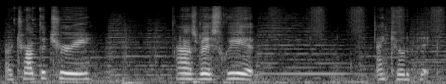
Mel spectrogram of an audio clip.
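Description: A woman casually commenting on her own gameplay, mostly muttering and grumbling to herself, sometimes breaking into loud shouts. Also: a little high, level tone, normal speed. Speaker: gaming YouTuber. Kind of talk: casual let's-play commentary. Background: clear music.

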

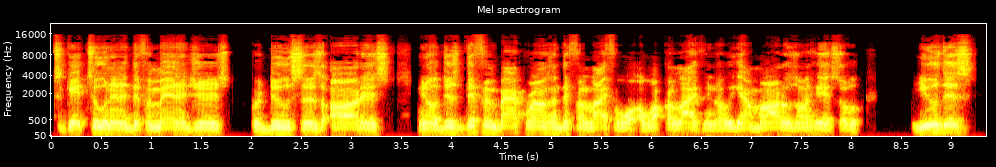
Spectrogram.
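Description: A man's voice: medium pitch, a bit bright, low-quality recording. A man hosting a casual livestream podcast, talking in a hyped-up way, repeating himself and stumbling over words. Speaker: podcast host. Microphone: phone camera.

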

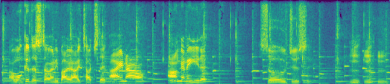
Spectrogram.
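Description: A man reviewing a kitchen oven in a home kitchen, chatting excitedly with viewers. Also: medium pitch, slow pace, pauses often, music in the background. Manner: exuberant, chatty, calls viewers "my friends" and "baby". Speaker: cooking appliance reviewer. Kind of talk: casual cooking review.

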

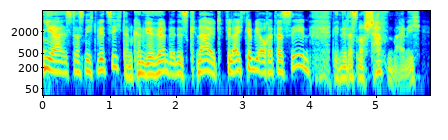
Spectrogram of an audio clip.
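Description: A man voicing a deranged, gleeful woman kidnapper in an audiobook, with shrill giggling and sing-song menace. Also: big pitch swings, brisk, dry recording, studio quality. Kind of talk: audiobook character voice.

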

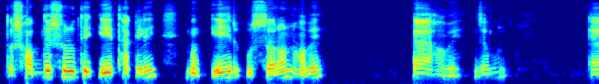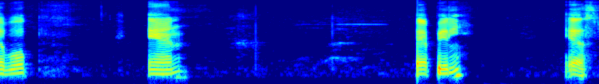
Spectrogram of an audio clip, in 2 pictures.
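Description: A man's voice: mid-range voice, expressive, drawn-out words, vocal fry, pauses often, a bit bright, dry recording, muffled recording. A man giving a pronunciation lesson, explaining rules step by step and putting questions to himself and then answering them. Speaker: English teacher. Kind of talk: spoken English pronunciation lesson.

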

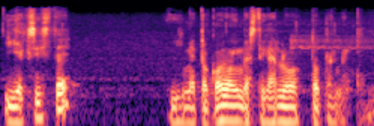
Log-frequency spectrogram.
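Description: A man's voice: low voice, flat delivery, measured pace, mellow, slight background noise. A man with a Mexican accent, a podcast guest, earnestly telling a true crime case in casual talk and acting out the people in it. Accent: Mexican Spanish. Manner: earnest, acts out quoted voices in the story.

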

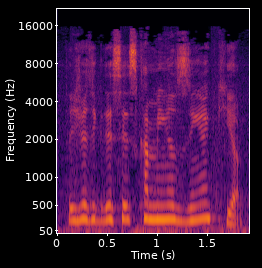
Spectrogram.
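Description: A young woman with a Brazilian Portuguese accent, chatting casually through her own gameplay. Her voice is slightly hoarse, and she talks excitably with sudden high shrieks. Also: very fast, slight background noise. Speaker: gameplay video host. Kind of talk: casual let's-play commentary.

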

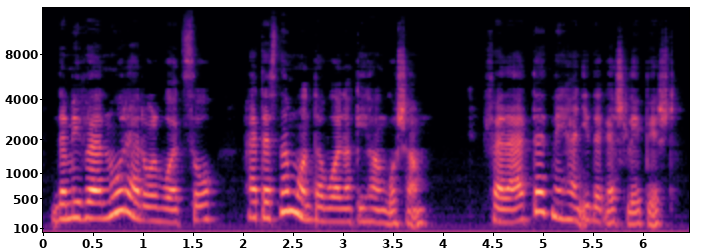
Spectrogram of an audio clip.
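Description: Woman narrating a sci-fi audiobook, steady measured reading. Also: on the low side.

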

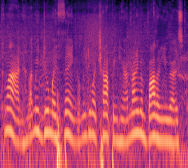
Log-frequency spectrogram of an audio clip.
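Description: A man's voice: high-pitched, fairly even intonation, fast talker, over music, low-quality recording. A man giving casual, grumbling let's-play commentary while he plays, with sarcastic asides and casual swearing.

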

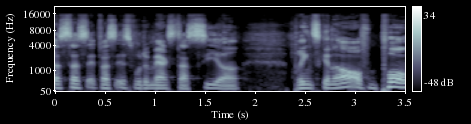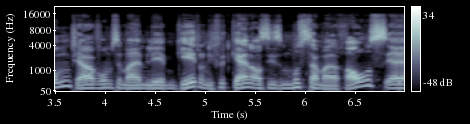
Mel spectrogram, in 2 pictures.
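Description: A man's voice: medium pitch, warm tone. A man hosting a live coaching show, reading viewer comments aloud in an earnest way and often checking in with a questioning "ja?". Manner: earnest, keeps adding questioning "ja?" tags.

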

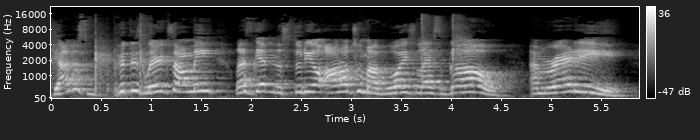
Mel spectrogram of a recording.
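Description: A woman hosting a reaction video, chatty and animated, who breaks into excited squeals and sings along. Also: sits high, normal speed. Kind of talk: casual reaction commentary. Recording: echoey room with loud music playing.

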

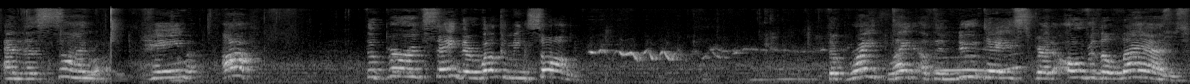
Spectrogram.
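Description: Woman, storyteller reading to children, expressive, asks questions, high voice, echoey room, background noise. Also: slow pace, long pauses, distant mic. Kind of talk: reading a picture book aloud to children.

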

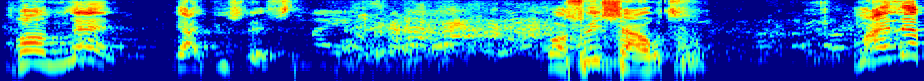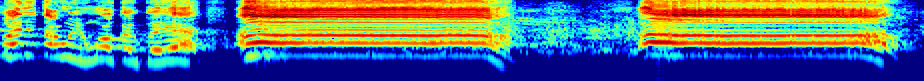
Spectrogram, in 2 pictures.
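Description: High-pitched Nigerian comedian shouting punchlines. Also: male voice, takes it slowly, pauses often, some chatter behind. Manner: loud, punchy, switches into voices of others, shouts punchlines. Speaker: stand-up comedian. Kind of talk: stand-up comedy in Pidgin and English. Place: cinema hall stage with a live audience. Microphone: handheld mic. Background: audience laughter.

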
